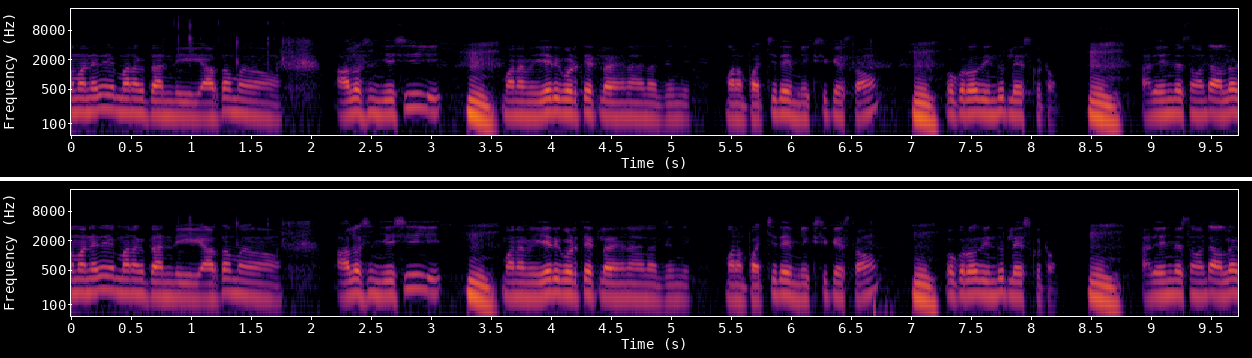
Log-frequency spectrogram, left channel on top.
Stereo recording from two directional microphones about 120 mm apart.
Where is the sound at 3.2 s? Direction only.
10° right (ahead or behind).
